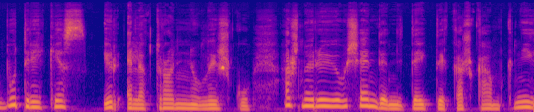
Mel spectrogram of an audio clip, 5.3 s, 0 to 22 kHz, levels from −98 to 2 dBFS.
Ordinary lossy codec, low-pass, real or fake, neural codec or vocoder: Opus, 64 kbps; 19.8 kHz; real; none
